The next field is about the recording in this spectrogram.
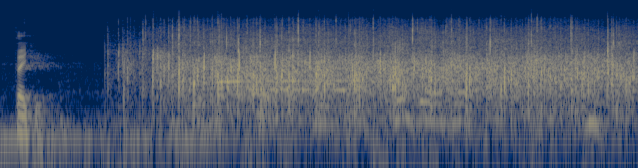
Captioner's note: audience applauding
